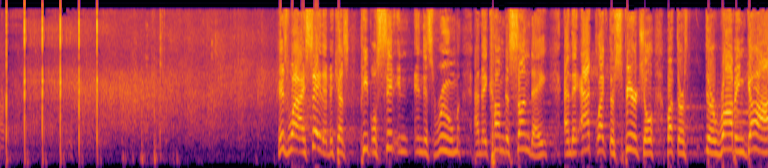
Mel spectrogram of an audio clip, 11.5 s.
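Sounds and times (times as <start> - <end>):
group clapping in unison: 0.0 - 4.6
speech: 4.2 - 11.5.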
